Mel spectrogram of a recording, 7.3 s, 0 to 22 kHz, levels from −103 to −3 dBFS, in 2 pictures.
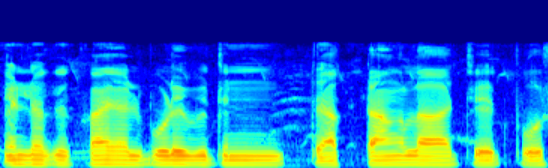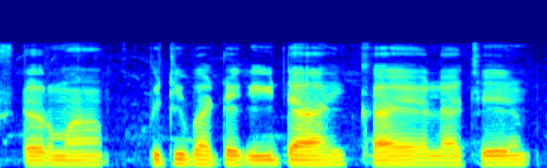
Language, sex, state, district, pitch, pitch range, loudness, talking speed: Halbi, male, Chhattisgarh, Bastar, 100 Hz, 100-105 Hz, -33 LUFS, 155 wpm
